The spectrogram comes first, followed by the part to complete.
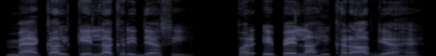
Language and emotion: Punjabi, sad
